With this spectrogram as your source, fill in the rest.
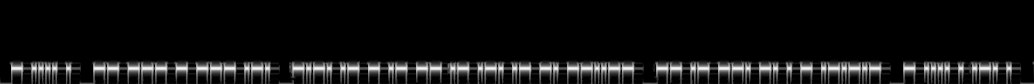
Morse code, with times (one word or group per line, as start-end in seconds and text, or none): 0.1-0.7 THE
0.9-2.7 MOTOR
2.9-6.3 CATAMARAN,
6.6-8.8 MAGNET.
9.0-10.1 THERE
